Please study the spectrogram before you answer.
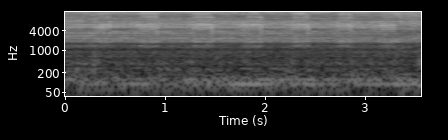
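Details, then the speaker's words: Loud, steady high-pitched hiss from a broken half-inch spa air line feeding the venturi air induction, heard during pool leak detection. "what's happening is that it's broken at that that that just that's just half inch pipe right there"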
